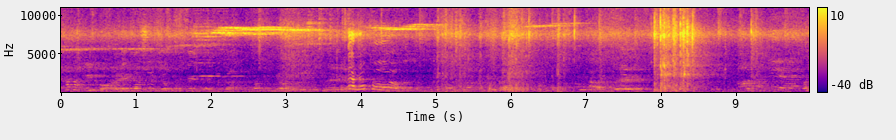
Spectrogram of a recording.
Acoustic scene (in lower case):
subway station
